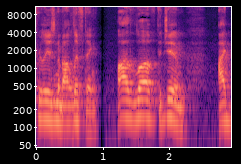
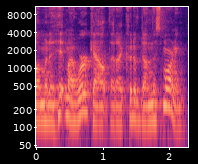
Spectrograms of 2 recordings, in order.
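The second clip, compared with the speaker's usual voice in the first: normal talking voice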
